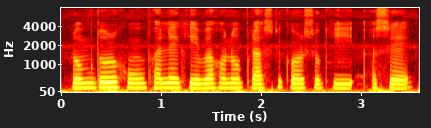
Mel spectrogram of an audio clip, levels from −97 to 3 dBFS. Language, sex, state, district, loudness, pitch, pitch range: Assamese, male, Assam, Sonitpur, -17 LUFS, 160 Hz, 155-165 Hz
